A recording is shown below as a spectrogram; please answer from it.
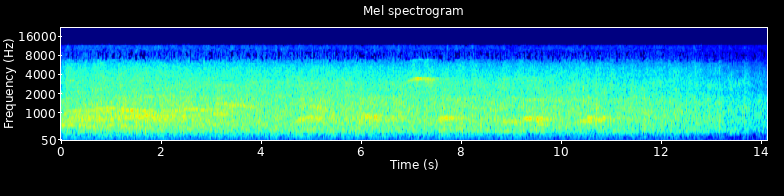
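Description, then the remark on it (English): Sustained crowd applause at a graduation ceremony, a dense steady patter of many hands clapping at an even level for over ten seconds before tapering slightly toward the end, with no speech over it. “I sense you want to applaud. Please, go ahead.”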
